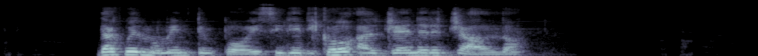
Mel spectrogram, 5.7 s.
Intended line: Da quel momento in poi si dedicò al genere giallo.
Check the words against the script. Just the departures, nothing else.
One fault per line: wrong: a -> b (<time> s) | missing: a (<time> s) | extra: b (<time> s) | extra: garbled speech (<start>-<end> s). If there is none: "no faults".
no faults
